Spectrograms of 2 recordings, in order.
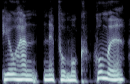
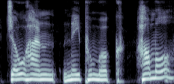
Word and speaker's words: Johann Nepomuk Hummel: I just recently found from one of my favorite composers, Johann Nepomuk Hummel, in German pronounced, in English they pronounce it most likely Johann Nepomuk Hummel, because it's Hummel.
